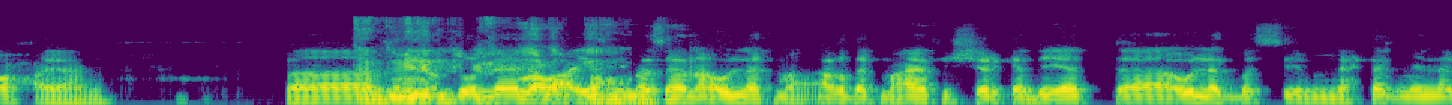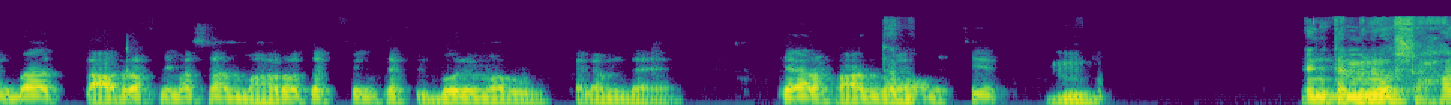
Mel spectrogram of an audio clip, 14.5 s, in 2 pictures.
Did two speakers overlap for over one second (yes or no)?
yes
